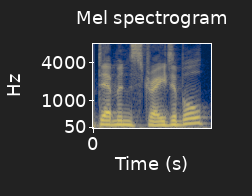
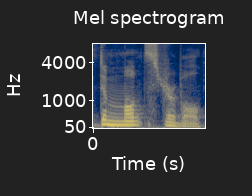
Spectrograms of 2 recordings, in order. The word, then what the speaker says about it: demonstrable: like the way i learned the correct pronunciation pronunciation of demonstratable like to demonstrate something is demonstrable i love that uh that's clearly demonstrable but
